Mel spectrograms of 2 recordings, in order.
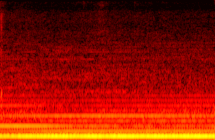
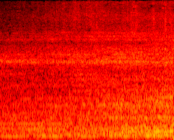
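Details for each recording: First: Multi Chef oven rear blower motor run in test mode: steady low electrical hum with no fan whoosh, motor energized but not spinning; humming means the motor still wants to work. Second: Multi Chef oven blower motor after repair, powered up on test load: continuous steady rushing air, no scraping or rattle; the fan spins freely, working normally.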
